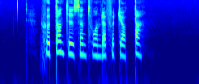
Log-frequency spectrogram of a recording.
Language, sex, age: Swedish, female, 29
